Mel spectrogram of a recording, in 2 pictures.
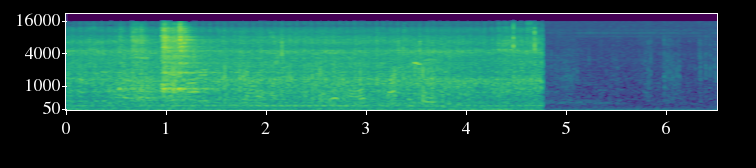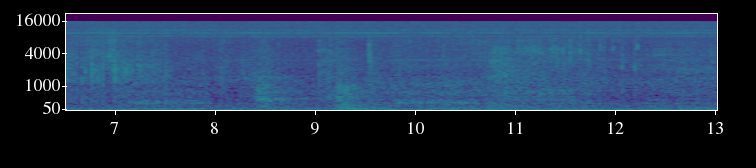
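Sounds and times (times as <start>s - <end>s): people talking: 0.0s - 4.0s
truck engine idling: 0.0s - 4.8s.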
